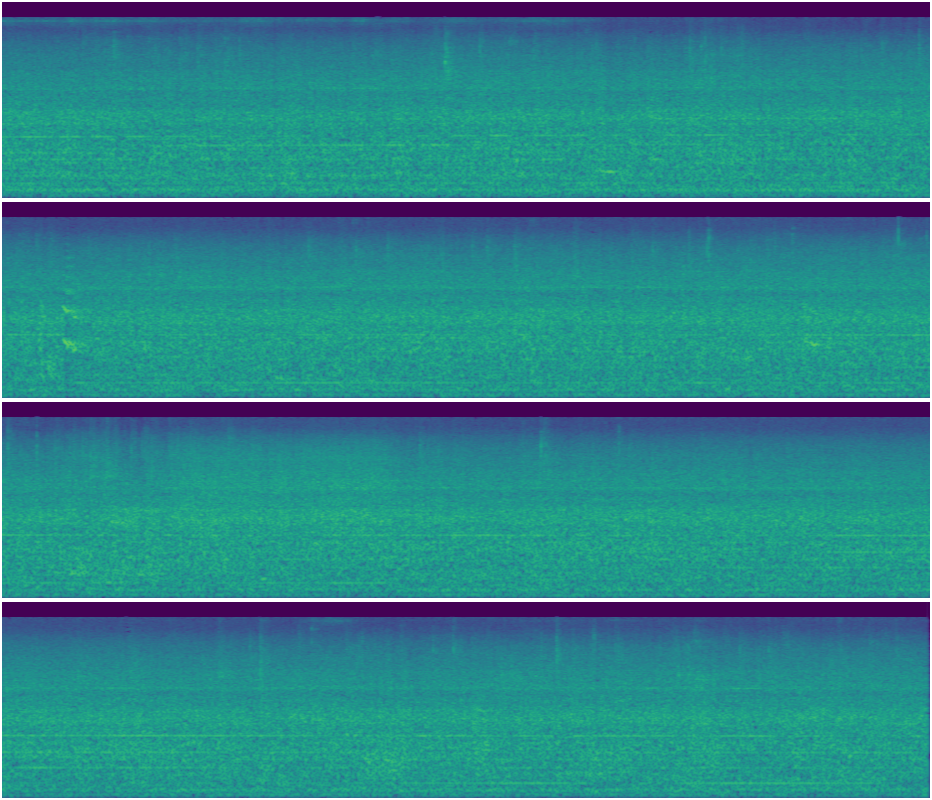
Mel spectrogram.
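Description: A train's motor hums steadily.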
